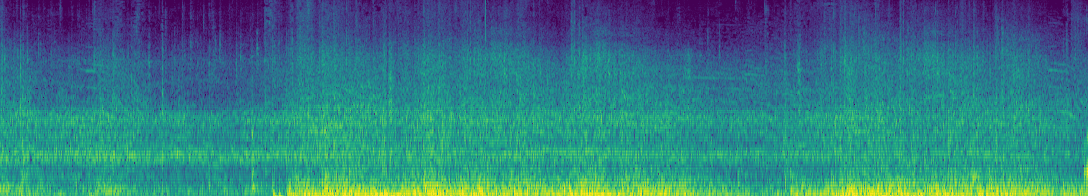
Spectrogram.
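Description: Massed musket and artillery fire from a Civil War battle at Antietam in Ultimate General: Civil War. A dense, continuous rumble of volleys and booms swells and surges loudly throughout, with no pauses.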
